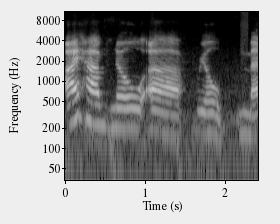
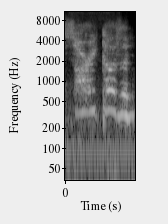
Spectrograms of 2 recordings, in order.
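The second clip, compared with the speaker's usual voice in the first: whispering, higher; 8 semitones higher than usual. Voicing a character while slinging a cat: silent whisper. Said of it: "Silently whispering".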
